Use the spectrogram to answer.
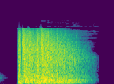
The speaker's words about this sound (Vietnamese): Đó chính là một quả cầu lửa to bằng cái đầu người bắn ra từ dưới lôi đài, nhanh chóng rơi xuống mặt lôi đài chỗ hai người đang dây dưa, đột ngột nổ tung.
